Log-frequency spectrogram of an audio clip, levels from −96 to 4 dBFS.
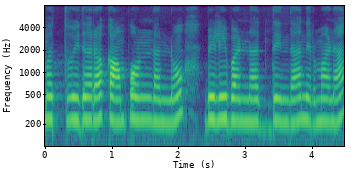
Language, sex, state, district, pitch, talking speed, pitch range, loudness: Kannada, female, Karnataka, Dakshina Kannada, 230 Hz, 95 wpm, 220-235 Hz, -20 LUFS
